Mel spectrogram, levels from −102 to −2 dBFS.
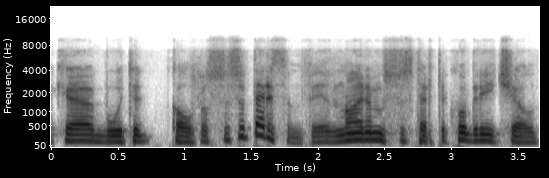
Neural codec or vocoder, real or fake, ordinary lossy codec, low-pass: codec, 16 kHz, 1.1 kbps, Voila-Tokenizer; fake; Opus, 24 kbps; 7.2 kHz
